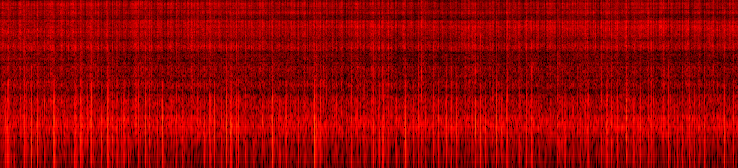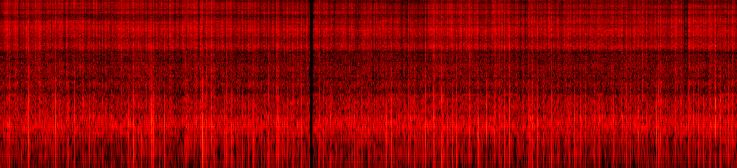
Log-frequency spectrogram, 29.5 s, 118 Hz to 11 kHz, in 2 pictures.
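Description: Gasless flux-cored wire welder (WR0-250) running a continuous, steady arc as it lays a bead on a 6 mm stainless steel plate, with one momentary break about two-thirds of the way through.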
